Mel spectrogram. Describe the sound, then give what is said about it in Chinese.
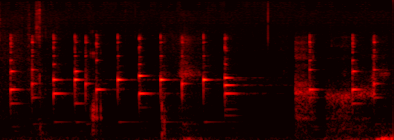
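A mobile phone rings with an incoming call from a husband, a bright electronic melody of quick, repeating chime-like notes, clear, with no one speaking over it. “把手机给我，我怎么能接我老公的电话呢？”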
